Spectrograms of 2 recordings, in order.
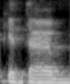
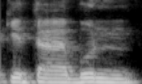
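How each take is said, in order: First: The word ends plainly on the 'b' sound. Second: The word ends with an added 'un' sound. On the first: The speaker calls it right. "किताब बोला जाएगा" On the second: The speaker calls it wrong. "ये बिल्कुल ही गलत तरीका है"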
